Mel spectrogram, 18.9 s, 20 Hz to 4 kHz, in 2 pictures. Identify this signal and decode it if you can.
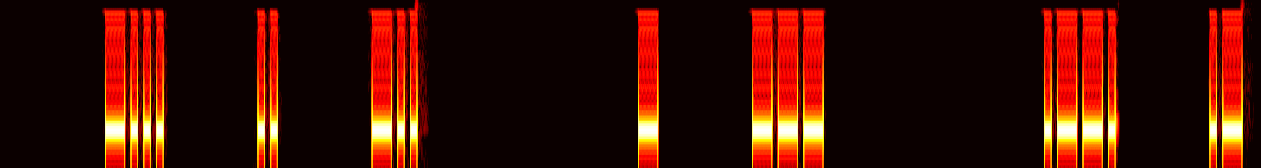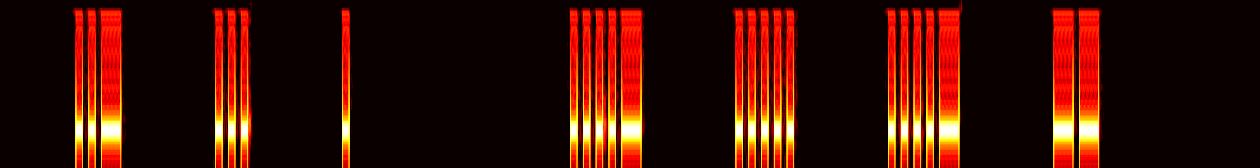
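Morse code, heard as a keyed tone, about 25 wpm, spaced as for 10 wpm, 550 Hz. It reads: BID TO PAUSE 454M
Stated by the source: Morse code news headlines sent as a reading transcription, preceded by vvv.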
